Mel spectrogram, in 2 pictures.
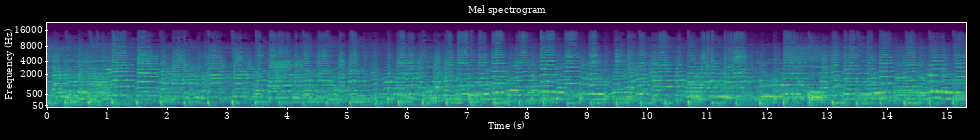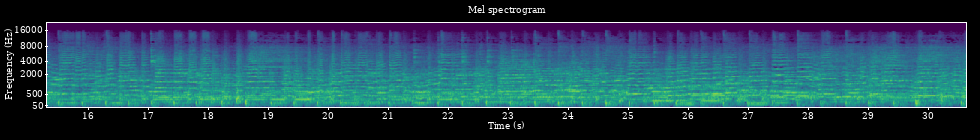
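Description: Live band playing an instrumental passage led by its brass section, with trumpet, trombone and saxophone over a steady drum beat and bass guitar.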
